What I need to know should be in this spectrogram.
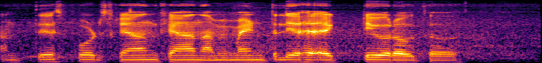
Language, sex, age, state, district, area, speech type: Goan Konkani, male, 18-30, Goa, Pernem, rural, spontaneous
